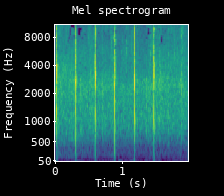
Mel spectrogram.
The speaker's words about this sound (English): Amen. Somebody ought to clap your hands and say amen.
